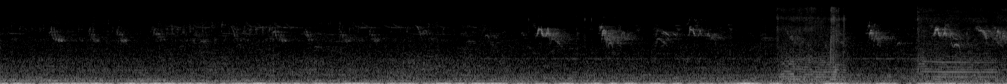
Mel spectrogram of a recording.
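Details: Buff-tailed bumblebee queens foraging for nectar and pollen in spring; a deep droning buzz swells in two short bursts near the end, over a steady background of chirping, twittering songbirds.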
